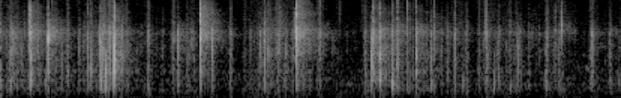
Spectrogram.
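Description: A small blue printed plastic-film wrapped package is crinkled and scratched with fingers. Dense, irregular, bright crinkles and crackles come in uneven bursts, with sharper snaps standing out. The sound is dry, with almost no low end and no ring after each crackle.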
